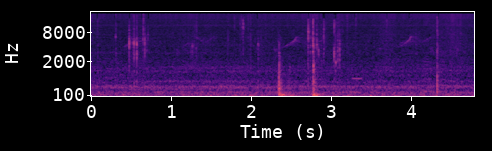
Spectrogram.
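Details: Gold honey bee; a continuous low buzzing drone with a few sharp knocks near the middle.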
